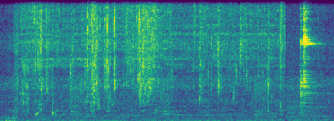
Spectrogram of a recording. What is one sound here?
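Water splashes as hands scrub in it.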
